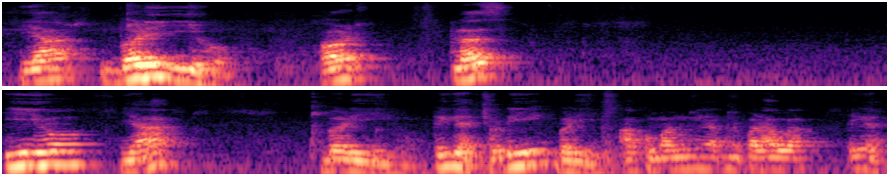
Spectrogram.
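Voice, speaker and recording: A man's voice: on the high side, dark tone. Distant echoey man teaching grammar. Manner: repeats questions and answers, checks in often. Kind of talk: Hindi grammar lesson.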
